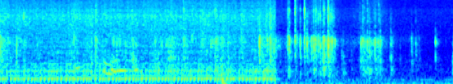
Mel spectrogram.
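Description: A woman's voice holding one long steady note for about three and a half seconds over plastic and paper packaging rustling, then only the crinkle and rustle of a plastic-wrapped package being pulled from a paper mailer and handled.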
